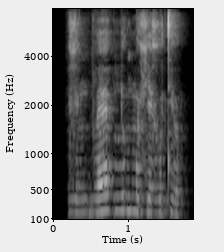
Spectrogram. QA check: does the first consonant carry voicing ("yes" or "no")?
yes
